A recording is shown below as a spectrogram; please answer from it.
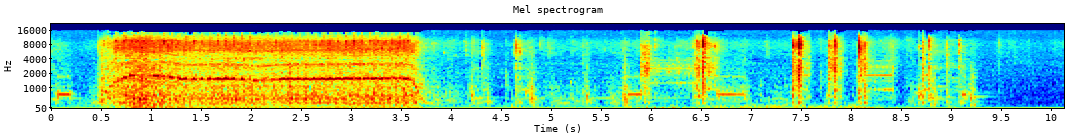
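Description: Husqvarna Viking electric sewing machine stitching a seam at speed for about three seconds. Its motor whine rises quickly, holds steady, then stops. Afterwards comes a run of short clicks and taps as the fabric is handled at the needle.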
